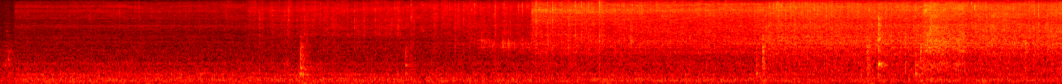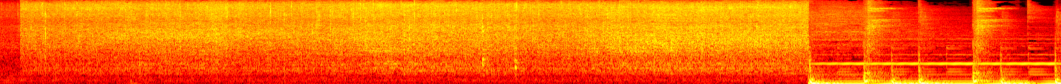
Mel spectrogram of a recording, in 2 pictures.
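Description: Beef large intestine and tripe sizzling on a hot grill pan, the sizzle growing louder in steps as more pieces go down, with a few light clicks of metal tongs. Music comes in near the end.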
